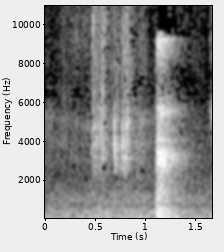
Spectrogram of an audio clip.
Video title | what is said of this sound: गणपती बाप्पांसाठी ड्राय फ्रूट चे मोदक खजूर मखाना बदाम काजू पिस्ता अक्रोड डेसिकेटेड कोकनट पौष्टिक | मगाशी वात होते आता मी तुम्हाला दाबून दाखवते बघा कसा छान कुरकुरीत आवाज येतोय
